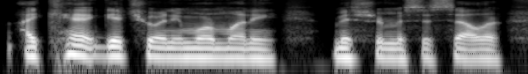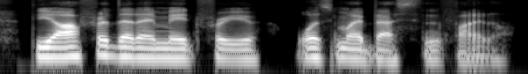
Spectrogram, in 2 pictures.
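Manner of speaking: quiet, firm, no-nonsense close; firm and final. Shown as a demonstration. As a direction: say it calmly and let it land as final. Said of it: "the best way is".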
